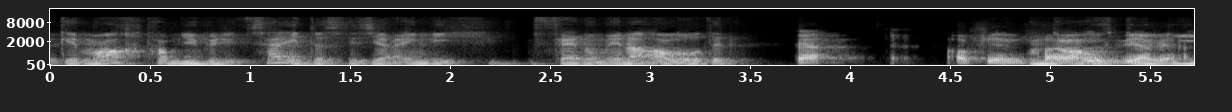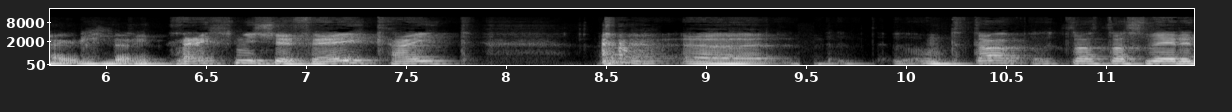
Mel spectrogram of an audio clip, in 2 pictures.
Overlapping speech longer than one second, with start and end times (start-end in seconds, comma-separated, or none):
4.9-6.4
